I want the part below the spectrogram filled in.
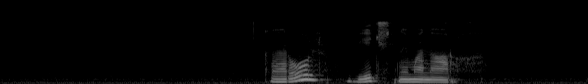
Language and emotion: Russian, sad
